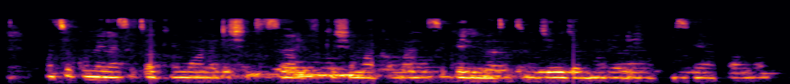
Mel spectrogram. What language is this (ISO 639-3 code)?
swa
